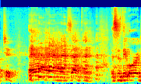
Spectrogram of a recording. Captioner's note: laughs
